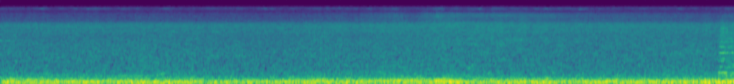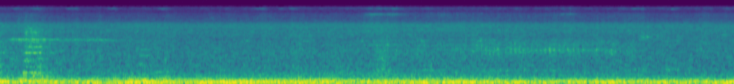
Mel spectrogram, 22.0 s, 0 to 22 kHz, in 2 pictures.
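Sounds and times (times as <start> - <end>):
road traffic rumble: 0.0 - 22.0
vehicle horn: 10.8 - 12.6.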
